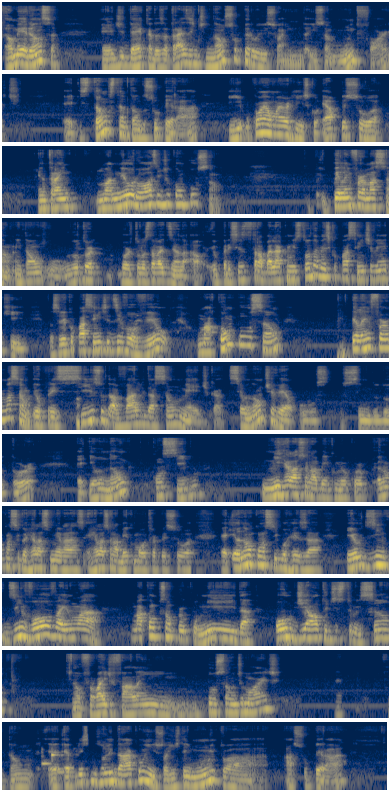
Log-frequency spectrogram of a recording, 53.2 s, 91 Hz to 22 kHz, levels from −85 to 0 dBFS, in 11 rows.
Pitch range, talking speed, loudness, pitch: 125-170 Hz, 155 wpm, -22 LUFS, 140 Hz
